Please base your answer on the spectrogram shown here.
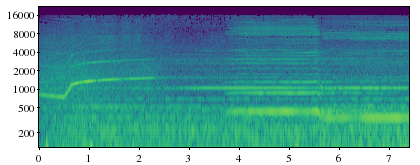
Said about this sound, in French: Pendant ce temps, en arrière-plan, on entend la sirène d'une ambulance qui se rapproche, renforçant l'urgence de la situation.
